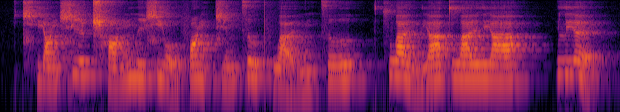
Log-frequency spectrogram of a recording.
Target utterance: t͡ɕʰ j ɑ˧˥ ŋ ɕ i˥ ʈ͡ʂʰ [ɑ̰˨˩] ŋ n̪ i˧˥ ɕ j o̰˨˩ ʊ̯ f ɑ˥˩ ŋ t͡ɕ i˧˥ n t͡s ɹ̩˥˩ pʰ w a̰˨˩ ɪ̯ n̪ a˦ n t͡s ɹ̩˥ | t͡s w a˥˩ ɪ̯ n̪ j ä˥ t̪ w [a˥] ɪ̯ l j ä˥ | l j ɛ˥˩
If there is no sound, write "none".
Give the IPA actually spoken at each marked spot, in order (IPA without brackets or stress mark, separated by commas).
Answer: ɑ˧˥, a˥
